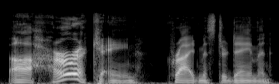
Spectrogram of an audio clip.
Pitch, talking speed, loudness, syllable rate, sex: 100 Hz, 105 wpm, -19 LUFS, 3.8 syllables/s, male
